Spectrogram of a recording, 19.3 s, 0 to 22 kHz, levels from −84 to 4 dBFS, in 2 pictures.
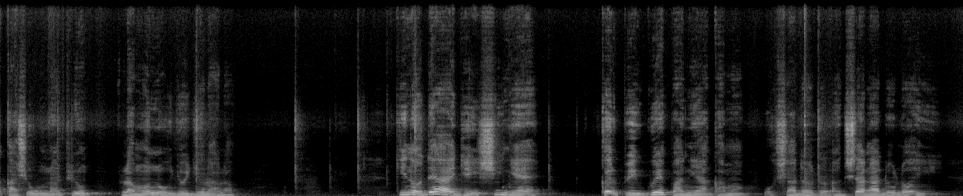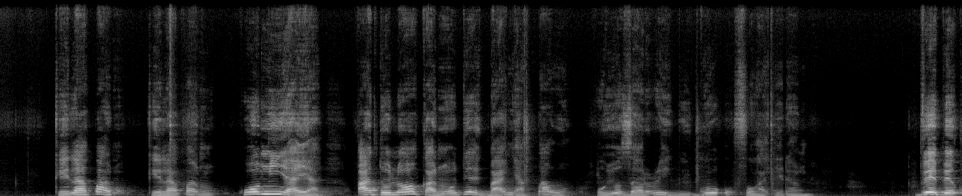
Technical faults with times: none

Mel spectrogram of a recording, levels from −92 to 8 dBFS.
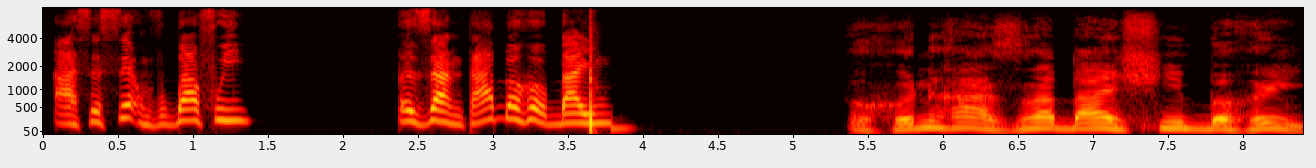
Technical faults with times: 3.79-8.40 wrong sample rate

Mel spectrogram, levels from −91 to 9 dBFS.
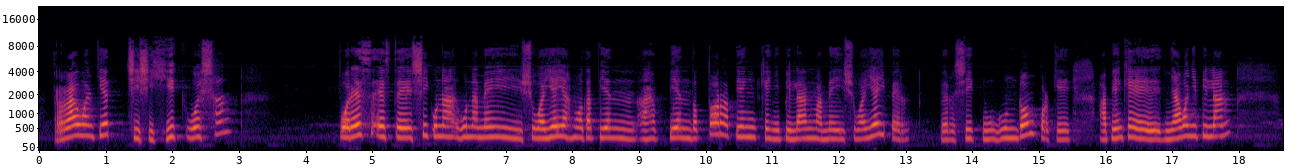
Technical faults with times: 0.00-18.66 MP3 compression

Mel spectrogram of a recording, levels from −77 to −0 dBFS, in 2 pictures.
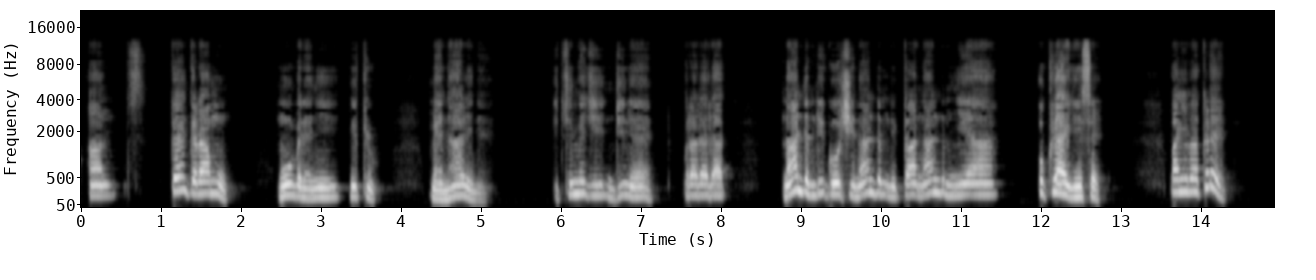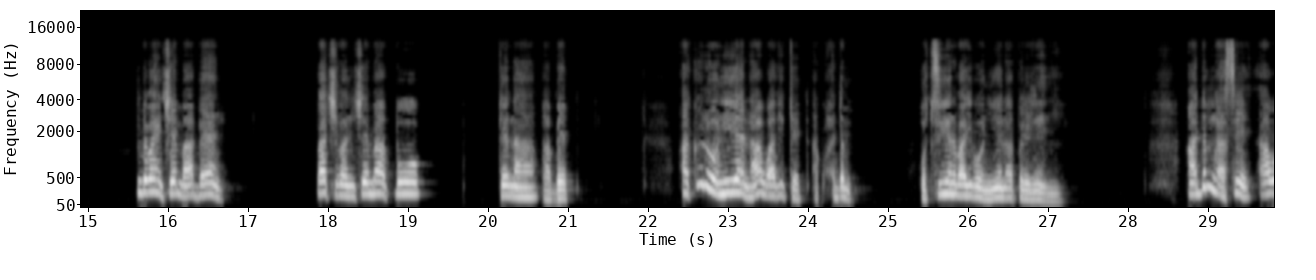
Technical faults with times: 0.00-29.83 HE-AAC compression

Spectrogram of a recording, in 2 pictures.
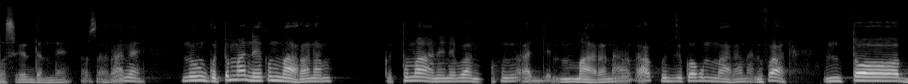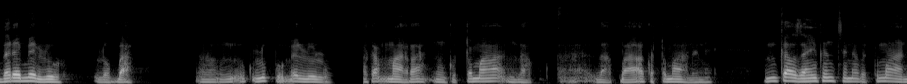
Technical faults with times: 4.75-4.94 long network dropout
12.27-12.34 short concealed packet loss
12.35-12.74 long network dropout

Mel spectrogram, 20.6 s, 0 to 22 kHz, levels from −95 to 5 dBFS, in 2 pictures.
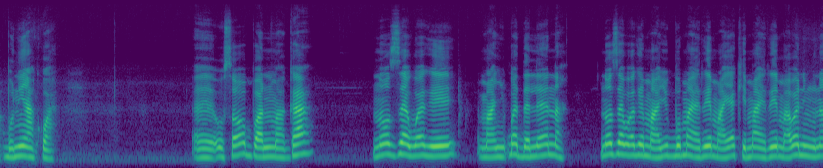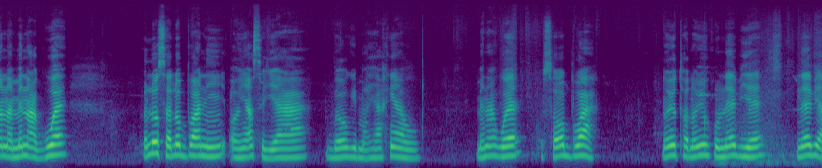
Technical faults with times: none

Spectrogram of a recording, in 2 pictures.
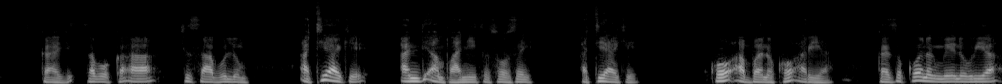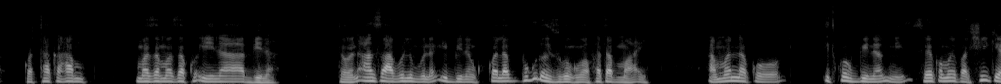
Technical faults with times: none

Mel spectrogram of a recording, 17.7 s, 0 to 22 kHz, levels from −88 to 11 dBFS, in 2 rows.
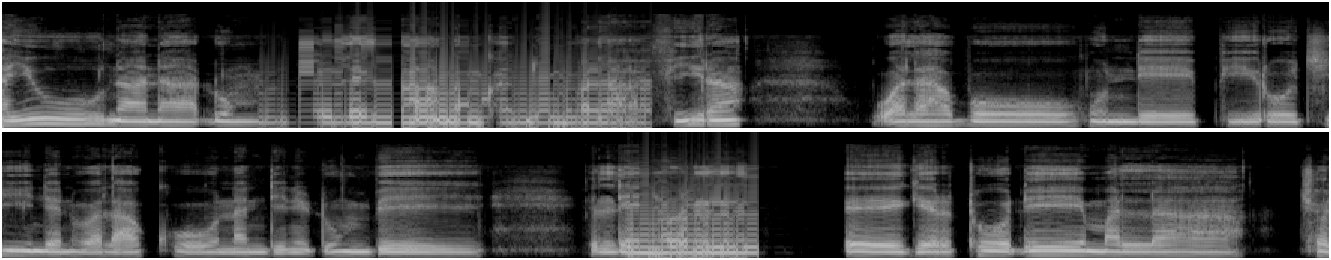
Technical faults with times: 1.71-4.32 robotic sound from repeated short buffers
13.01-14.39 robotic sound from repeated short buffers

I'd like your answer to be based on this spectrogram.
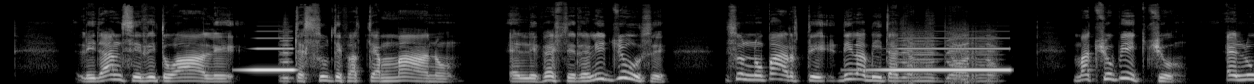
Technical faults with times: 2.32-3.01 loudspeaker feedback squeal
8.41-10.14 loudspeaker feedback squeal

